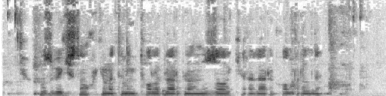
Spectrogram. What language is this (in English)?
Uzbek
